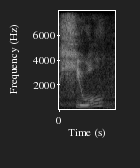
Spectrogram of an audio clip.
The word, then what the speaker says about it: Huel: meal replacement powder called Huell it's spelled like fuel but with an H instead of an F oh man I really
